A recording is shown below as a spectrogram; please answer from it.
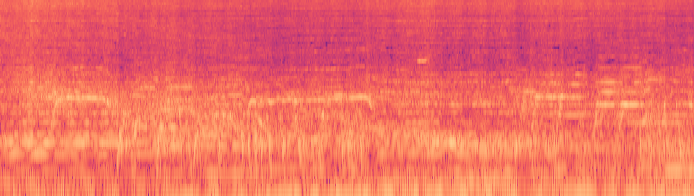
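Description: Loud tekno dance music from a DJ set, with a steady heavy bass line and held synth tones over it.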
